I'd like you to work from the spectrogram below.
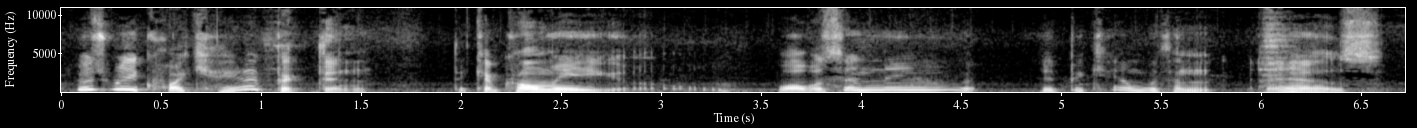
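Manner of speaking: high, swooping, indignant then reminiscing; exaggerated, singsong grandiose character voice; theatrical chaos creature. Voices Discord in the story.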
